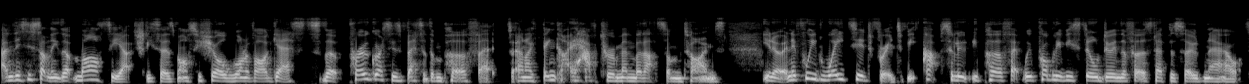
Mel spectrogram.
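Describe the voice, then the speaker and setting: A woman with a Dorset accent talks at a very fast pace with hardly any pauses, her medium-pitched voice showing lively intonation and very even loudness in a dry, close recording with no echo. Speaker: podcast co-host. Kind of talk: casual chat.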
